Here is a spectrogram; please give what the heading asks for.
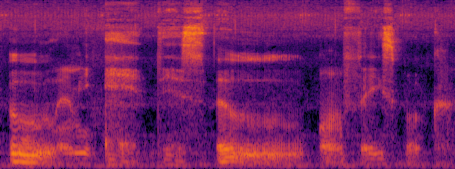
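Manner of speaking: a quick breathy aside, half to herself; murmured note while she adds the link; whispered aside. Real, not acted. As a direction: whisper it to yourself.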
